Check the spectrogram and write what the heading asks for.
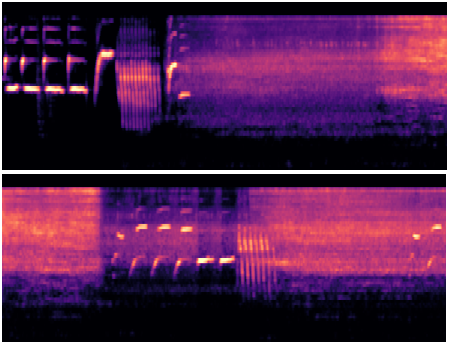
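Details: Lure recording for a young canary learning the ngeriwik song: quick whistled notes and a trill open the clip, a long broad hiss masks the middle, then rising chirped phrases return over the hiss.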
